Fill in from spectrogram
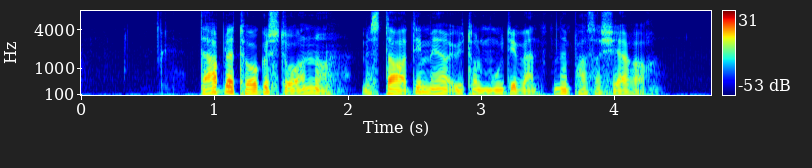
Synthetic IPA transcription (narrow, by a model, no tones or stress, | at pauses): d̪̥æːʁbleːt̪ʰoːɡəst̪oːənəmeːst̪ɑːd̪ɪmeːʁʉːt̪ʰɔlmuːd̪ɪʋɛnt̪n̩əpʰɑsɑʃeːʁə̰ʁ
